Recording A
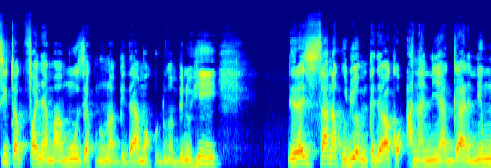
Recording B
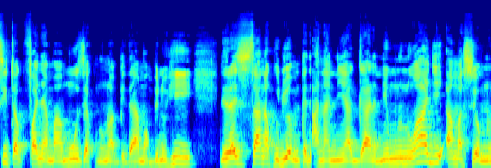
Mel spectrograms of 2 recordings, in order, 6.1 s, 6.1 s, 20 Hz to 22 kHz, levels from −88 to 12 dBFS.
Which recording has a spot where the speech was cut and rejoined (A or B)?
B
